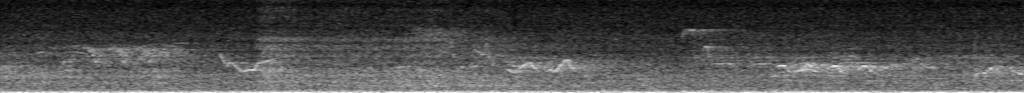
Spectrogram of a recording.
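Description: Faint outdoor background: distant birds chirping every second or so over a low steady rumble.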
